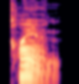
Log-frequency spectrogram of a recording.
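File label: "clan", English, US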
